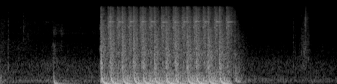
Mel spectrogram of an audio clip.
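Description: Rapid gunfire rattles in a short burst.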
